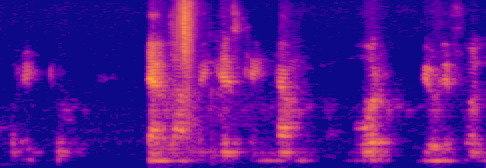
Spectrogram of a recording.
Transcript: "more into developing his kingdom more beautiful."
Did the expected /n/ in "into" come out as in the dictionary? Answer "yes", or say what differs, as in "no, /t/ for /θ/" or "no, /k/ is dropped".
no, /n/ is dropped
